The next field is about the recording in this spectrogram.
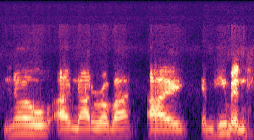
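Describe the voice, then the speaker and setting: A man's voice: fairly high pitch, measured pace, no echo, narrow, tinny audio. A man playing a nervous, star-struck gas station clerk in improvised comedy, meek, hesitant and rambling.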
